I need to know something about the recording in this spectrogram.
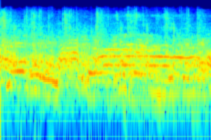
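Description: Several women talking over one another and laughing at once, cross-talk too tangled for single words.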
